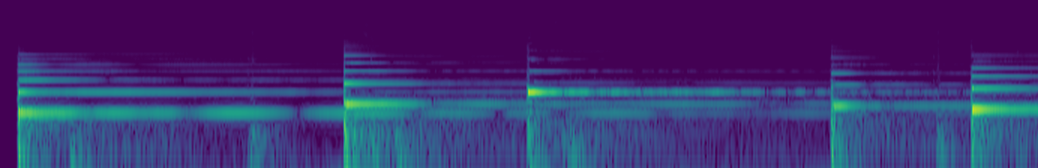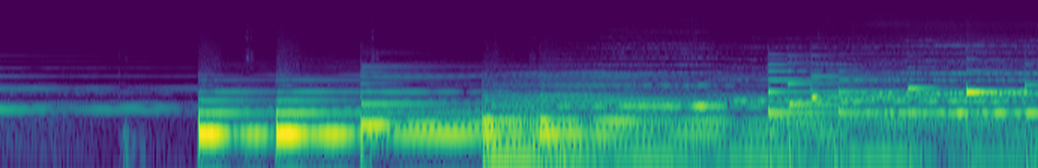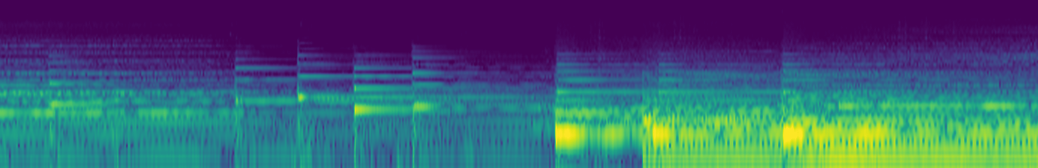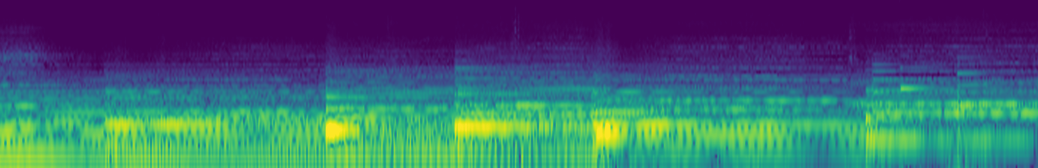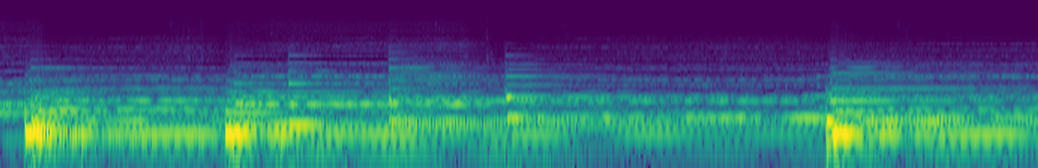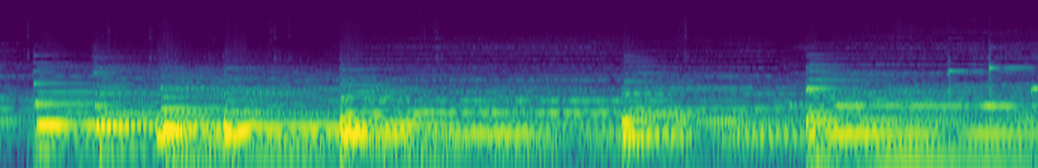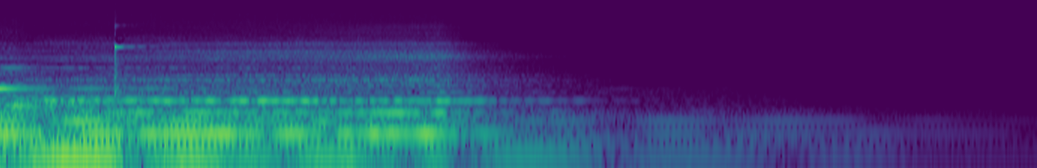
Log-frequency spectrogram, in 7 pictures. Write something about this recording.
BCO - Daylight rising
Piano and choir in an ethereal harmony.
